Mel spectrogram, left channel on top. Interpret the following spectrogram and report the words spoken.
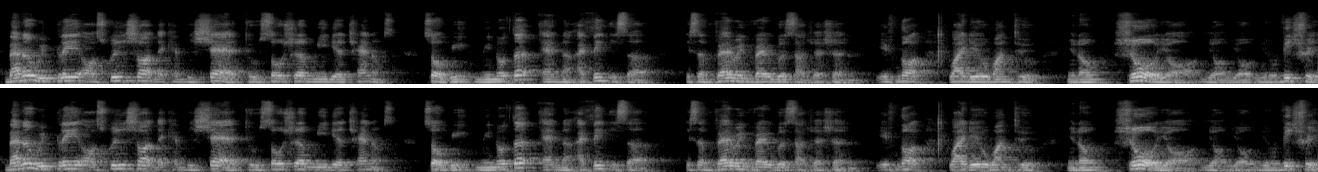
Battle replay or screenshot that can be shared to social media channels. So we noted, and I think it's a very, very good suggestion. If not, why do you want to, you know, show your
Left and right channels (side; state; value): both; normal; correlation 0.21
